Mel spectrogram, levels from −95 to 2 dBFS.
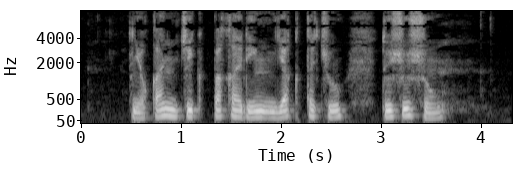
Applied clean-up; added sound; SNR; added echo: none; none; none; none.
